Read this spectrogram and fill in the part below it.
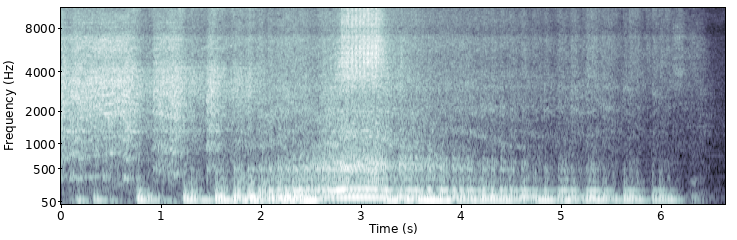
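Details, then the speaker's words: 2003 Subaru WRX rally build, first start after timing work, in neutral, loud fuel pump: low, lumpy, uneven rumble that surges and stumbles, misfiring, then dies; owner suspects possible compression issue, unconfirmed. "Idling anyway. It ain't happy. It's misfiring. And it died."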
